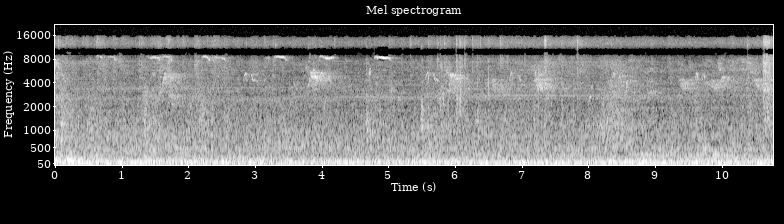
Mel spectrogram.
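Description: Dressage horse trotting on soft sand arena footing, the hoofbeats dull and faint over a steady low rumble, with a few faint bird chirps.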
